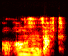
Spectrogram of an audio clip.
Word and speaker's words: Orangensaft: 이거 이 읽는 방식은 프랑스어 계통으로 읽기 때문에 orange 이게 몇몇 단어들이 그런 뭐랄까 프랑스어 계통들의 단어들이 있어요. 그래서 Orangensaft 이렇게 오랑겐 하지 않습니다. Orangen 이거를 orange라고 읽기 때문에 Orangensaft가 됩니다.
